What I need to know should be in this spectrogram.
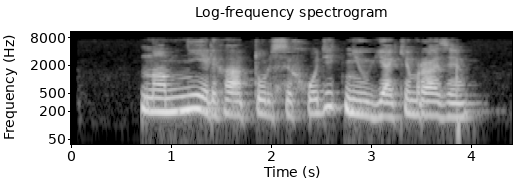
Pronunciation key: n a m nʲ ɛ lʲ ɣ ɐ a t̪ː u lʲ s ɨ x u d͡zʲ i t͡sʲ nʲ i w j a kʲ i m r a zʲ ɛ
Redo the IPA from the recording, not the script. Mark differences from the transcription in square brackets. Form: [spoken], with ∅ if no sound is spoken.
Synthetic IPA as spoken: n a m nʲ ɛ lʲ ɣ ɐ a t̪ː u lʲ s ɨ x [ɔ] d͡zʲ i t͡sʲ nʲ i w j a kʲ i m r a zʲ ɛ

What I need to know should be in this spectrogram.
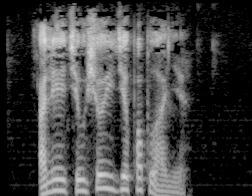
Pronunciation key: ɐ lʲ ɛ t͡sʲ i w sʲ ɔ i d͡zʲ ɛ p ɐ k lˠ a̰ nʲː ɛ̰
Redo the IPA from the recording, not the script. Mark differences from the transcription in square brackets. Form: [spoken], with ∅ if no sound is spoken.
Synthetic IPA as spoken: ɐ lʲ ɛ t͡sʲ i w sʲ ɔ i d͡zʲ ɛ p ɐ [p] lˠ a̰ [nʲ] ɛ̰

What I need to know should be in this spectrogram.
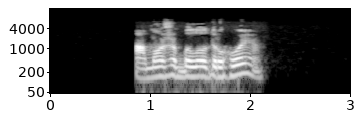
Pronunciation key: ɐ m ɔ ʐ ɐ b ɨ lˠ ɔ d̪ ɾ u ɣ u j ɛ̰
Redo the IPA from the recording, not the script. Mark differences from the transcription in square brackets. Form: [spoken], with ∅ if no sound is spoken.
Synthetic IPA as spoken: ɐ m ɔ ʐ ɐ b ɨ lˠ ɔ d̪ ɾ u ɣ [ɔ] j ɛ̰

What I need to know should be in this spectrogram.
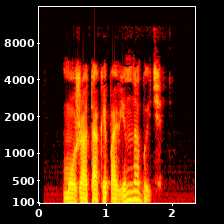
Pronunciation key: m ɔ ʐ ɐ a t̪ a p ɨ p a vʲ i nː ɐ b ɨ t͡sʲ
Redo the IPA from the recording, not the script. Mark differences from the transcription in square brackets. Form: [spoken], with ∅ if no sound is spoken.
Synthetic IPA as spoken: m ɔ ʐ ɐ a t̪ a [k] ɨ p a vʲ i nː ɐ b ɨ t͡sʲ

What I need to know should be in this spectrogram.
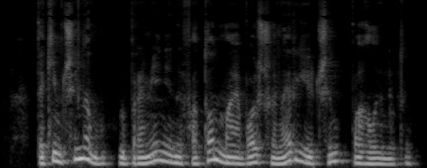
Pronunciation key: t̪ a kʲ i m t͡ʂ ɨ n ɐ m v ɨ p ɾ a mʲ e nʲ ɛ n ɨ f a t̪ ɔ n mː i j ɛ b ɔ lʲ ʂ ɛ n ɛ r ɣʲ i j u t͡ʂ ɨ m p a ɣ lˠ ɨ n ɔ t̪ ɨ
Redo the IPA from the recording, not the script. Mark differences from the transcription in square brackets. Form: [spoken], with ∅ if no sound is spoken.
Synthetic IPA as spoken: t̪ a kʲ i m t͡ʂ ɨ n ɐ m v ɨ p ɾ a mʲ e nʲ ɛ n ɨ f a t̪ ɔ n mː [a] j ɛ b ɔ lʲ ʂ ɛ n ɛ r ɣʲ i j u t͡ʂ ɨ m p a ɣ lˠ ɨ n [u] t̪ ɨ

